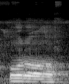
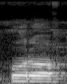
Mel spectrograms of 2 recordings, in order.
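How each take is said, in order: The two takes are said the same way.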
